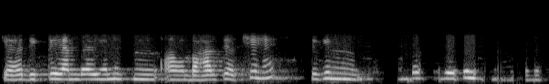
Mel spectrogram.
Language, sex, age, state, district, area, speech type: Hindi, female, 30-45, Madhya Pradesh, Balaghat, rural, conversation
